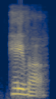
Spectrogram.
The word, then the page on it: haver: Indian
